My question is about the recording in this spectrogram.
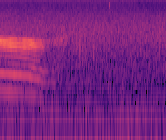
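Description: A person's long drawn-out "ohhh", sliding slightly down in pitch and ending about half a second in. Then only a low background hiss.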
